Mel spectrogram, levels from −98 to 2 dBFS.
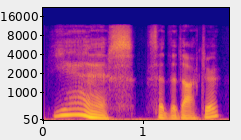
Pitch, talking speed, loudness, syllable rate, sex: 125 Hz, 130 wpm, -16 LUFS, 3.2 syllables/s, male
